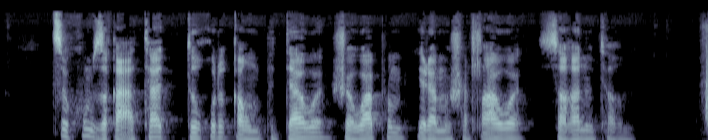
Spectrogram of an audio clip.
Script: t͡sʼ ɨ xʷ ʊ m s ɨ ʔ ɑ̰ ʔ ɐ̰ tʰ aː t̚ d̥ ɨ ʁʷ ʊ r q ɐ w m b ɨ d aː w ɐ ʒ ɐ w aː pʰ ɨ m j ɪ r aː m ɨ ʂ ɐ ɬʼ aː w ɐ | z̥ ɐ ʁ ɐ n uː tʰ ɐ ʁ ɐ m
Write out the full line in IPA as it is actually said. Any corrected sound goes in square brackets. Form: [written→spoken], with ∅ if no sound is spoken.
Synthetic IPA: t͡sʼ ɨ xʷ ʊ m [s→z] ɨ [ʔ→q] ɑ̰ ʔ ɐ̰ tʰ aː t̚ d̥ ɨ ʁʷ ʊ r q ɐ w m b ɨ d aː w ɐ ʒ ɐ w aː pʰ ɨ m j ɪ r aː m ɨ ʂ ɐ ɬʼ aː w ɐ | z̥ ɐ ʁ ɐ n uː tʰ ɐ ʁ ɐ m

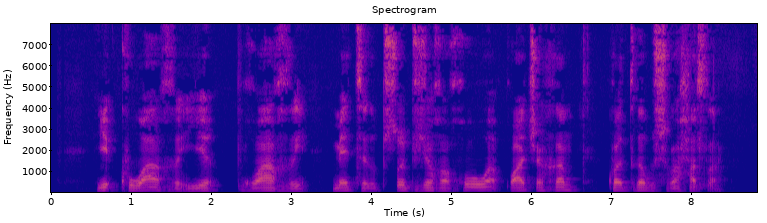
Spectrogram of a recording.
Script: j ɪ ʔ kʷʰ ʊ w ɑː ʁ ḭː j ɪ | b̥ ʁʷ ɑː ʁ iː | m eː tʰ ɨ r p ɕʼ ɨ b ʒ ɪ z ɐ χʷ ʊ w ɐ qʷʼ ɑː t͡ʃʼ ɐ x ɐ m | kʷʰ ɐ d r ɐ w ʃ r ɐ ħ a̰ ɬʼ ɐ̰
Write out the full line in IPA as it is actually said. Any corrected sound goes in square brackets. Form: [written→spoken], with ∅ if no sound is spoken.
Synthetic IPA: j ɪ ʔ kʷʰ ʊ w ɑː ʁ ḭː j ɪ | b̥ ʁʷ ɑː ʁ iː | m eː tʰ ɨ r p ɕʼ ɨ b ʒ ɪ [z→ʁ] ɐ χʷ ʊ w ɐ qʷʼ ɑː t͡ʃʼ ɐ x ɐ m | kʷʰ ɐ d r ɐ w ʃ r ɐ ħ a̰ ɬʼ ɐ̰

